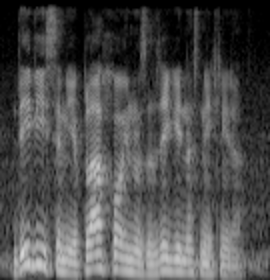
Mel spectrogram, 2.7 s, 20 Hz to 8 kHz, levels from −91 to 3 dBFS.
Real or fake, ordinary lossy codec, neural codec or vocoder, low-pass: real; none; none; 7.2 kHz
